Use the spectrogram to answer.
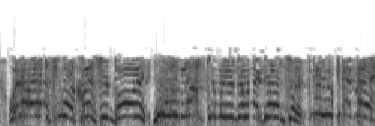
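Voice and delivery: barked high drill sergeant shout. Retold or imitated. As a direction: yell it at a recruit. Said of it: "like a drill sergeant".

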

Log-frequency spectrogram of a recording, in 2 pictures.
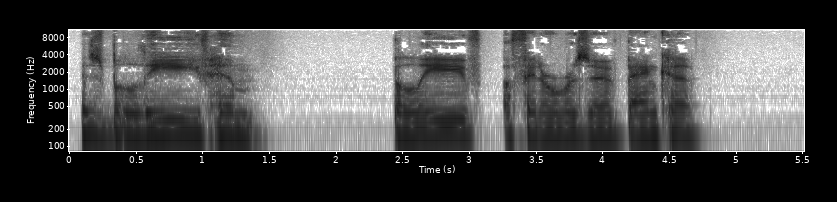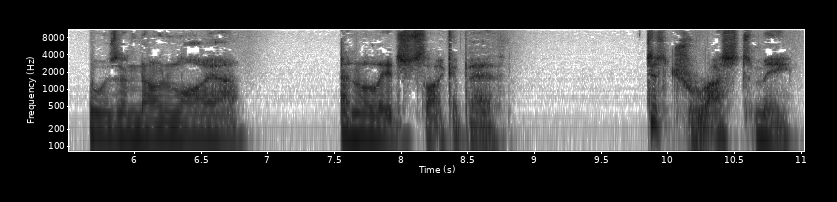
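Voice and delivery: low, heavy sarcastic delivery; low, deliberate mock reassurance. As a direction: spell it out in a deep, mock-sincere voice. Sarcastically urges trust, voices Key.

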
